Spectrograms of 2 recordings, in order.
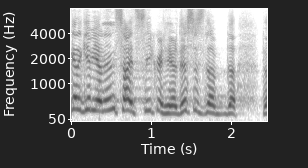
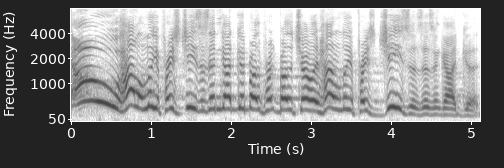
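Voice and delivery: high, loud, ecstatic hallelujahs; gushing church lady; 6 semitones higher, 3 dB louder than usual. Retold or imitated. Pastor imitating an overexcited churchgoer, high and gushing. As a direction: gush like an over-the-top believer. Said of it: "she was extroverted with her faith".

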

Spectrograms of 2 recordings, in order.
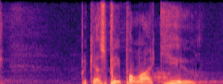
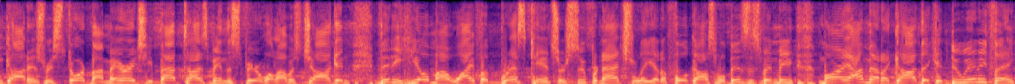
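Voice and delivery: higher-pitched, urgent retold testimony; fervent testifying attorney; 6 semitones higher than usual. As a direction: pour out the conversion story like a witness at church, building higher.

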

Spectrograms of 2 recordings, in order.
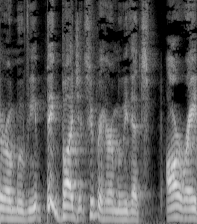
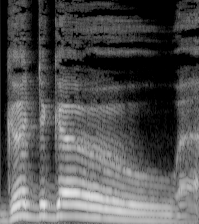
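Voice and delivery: very slow, stretched and louder; drawn-out mic test; 3 dB louder, much slower than usual. Shown as a demonstration. Testing his mic for the co-host, very slow stretched call. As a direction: stretch every word like a test announcement. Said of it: "my official testing of the mic".

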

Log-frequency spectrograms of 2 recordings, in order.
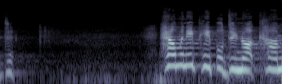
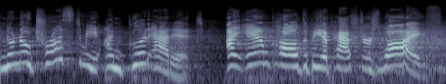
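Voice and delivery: high, pleading self-defence; insistent protest; 6 semitones higher, 5 dB louder than usual. Retold or imitated. Woman assures her pastor friend she is called, insistent protest. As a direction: protest emphatically, pushing louder to the end.

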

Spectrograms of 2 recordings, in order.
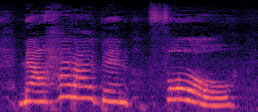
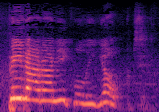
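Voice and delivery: preaching; 2 semitones higher, 9 dB louder than usual. Real, not acted. Preacher quoting scripture.

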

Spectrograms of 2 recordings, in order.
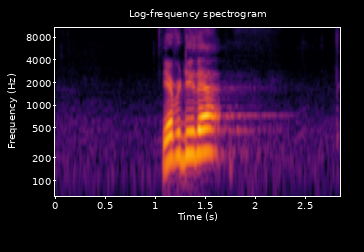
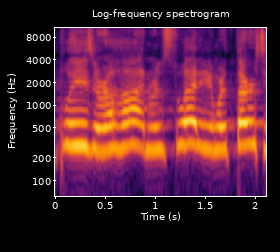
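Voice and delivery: put-on higher-pitched whiny kids' plea; imitating whiny kids; 8 semitones higher than usual. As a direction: mimic tired children begging. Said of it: "my kids were crying, literally crying".

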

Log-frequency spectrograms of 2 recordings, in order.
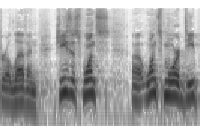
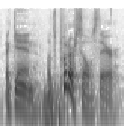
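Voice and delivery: ordinary talk, nothing marked

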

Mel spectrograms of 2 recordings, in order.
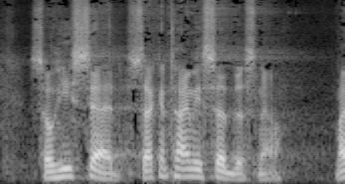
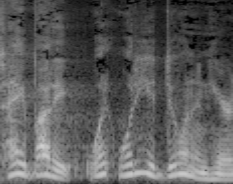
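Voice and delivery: a soft, hushed, friendly question; soft whispered call; 3 semitones higher, 7 dB quieter than usual. Acted. God whispering into Elijah's cave, hushed and friendly. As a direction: lean in and ask softly. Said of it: "when God whispers in and says".

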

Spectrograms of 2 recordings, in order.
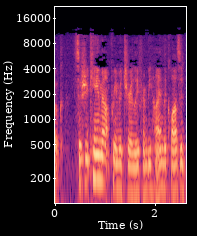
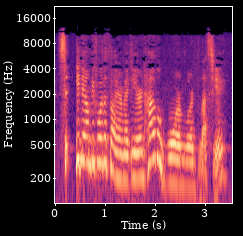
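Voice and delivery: fond mother; 5 semitones higher, 3 dB louder than usual. A narrator's reading. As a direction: settle her by the fire. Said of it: "said Missus Cratchit".

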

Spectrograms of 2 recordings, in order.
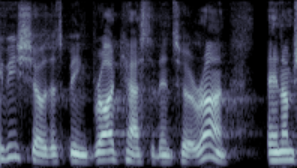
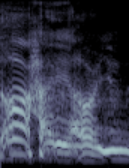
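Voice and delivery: put-on high-pitched greeting in a thick African accent; 13 semitones higher than usual. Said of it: "in the thick accent".

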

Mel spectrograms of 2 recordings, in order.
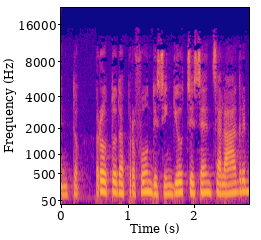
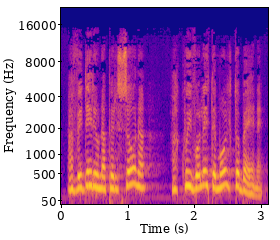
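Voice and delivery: raised pitch, mild agitation; held-back excitement, pitched higher; growing agitation; 7 semitones higher, 4 dB louder than usual. A narrator's reading. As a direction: build up to big news, a little agitated. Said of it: "sempre più agitata".

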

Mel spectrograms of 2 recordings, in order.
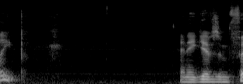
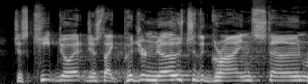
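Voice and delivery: higher, pushy pep talk; imagined stern voice; 7 semitones higher, 5 dB louder than usual. Retold or imitated. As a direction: imitate a hard-driving taskmaster. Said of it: "I hear his voice in those moments".

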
